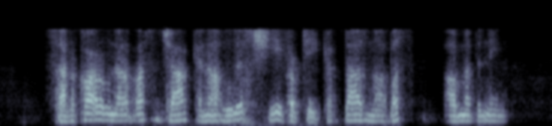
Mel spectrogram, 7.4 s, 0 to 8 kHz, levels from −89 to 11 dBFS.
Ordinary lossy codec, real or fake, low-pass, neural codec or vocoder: AAC, 16 kbps; fake; 7.2 kHz; codec, 16 kHz in and 24 kHz out, 0.4 kbps, LongCat-Audio-Codec, fine tuned four codebook decoder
